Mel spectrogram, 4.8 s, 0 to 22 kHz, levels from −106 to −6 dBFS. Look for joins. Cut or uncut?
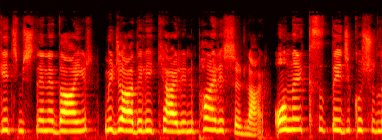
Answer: cut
